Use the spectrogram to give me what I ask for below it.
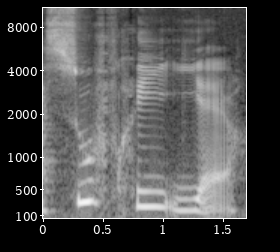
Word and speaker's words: soufrière: La soufrière. Okay, so here you have OU, the sound OU, then free, then air.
